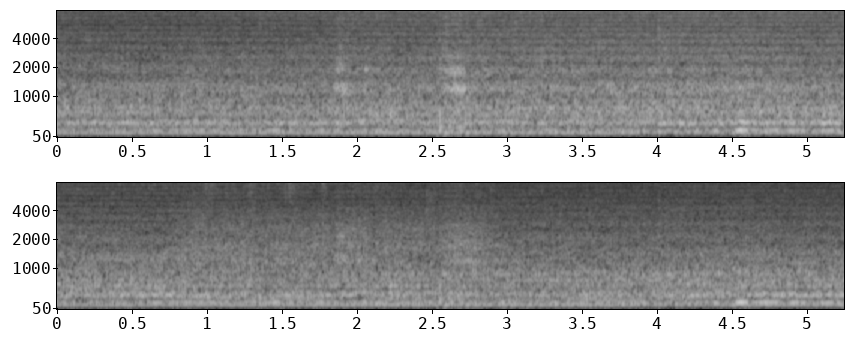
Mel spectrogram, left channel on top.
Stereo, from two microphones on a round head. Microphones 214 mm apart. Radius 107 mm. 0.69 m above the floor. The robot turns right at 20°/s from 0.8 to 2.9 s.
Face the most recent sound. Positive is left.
turn(degrees=55)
